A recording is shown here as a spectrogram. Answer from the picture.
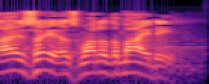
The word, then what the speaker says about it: Isaiah: Turn to the book of Isaiah. We're interested in chapter 3, but let's go to verse 1 to see how it all gets started. Isaiah, or as the British say, Isaiah.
